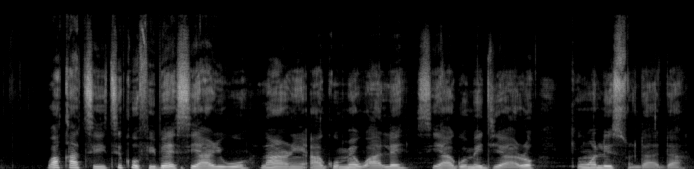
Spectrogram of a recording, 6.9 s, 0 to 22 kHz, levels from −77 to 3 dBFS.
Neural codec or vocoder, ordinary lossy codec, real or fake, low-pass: vocoder, 48 kHz, 128 mel bands, Vocos; none; fake; none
